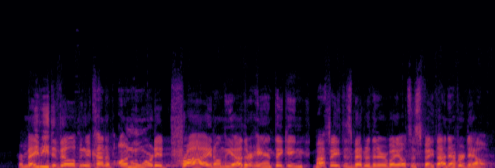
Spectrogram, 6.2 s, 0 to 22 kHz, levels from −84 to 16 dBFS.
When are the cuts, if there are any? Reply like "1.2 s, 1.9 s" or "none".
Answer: 3.9 s

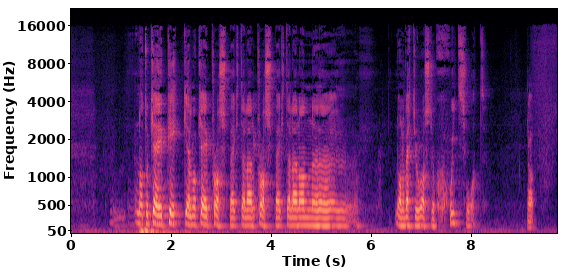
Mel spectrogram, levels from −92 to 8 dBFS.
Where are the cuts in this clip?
2.4 s, 3.6 s, 7.3 s

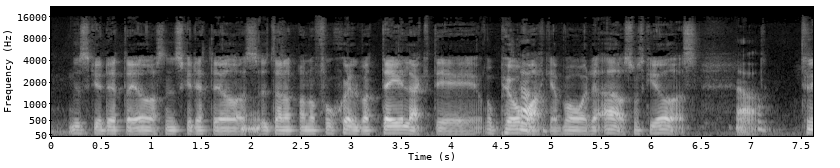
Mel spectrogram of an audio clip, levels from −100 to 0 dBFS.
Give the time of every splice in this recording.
4.3 s

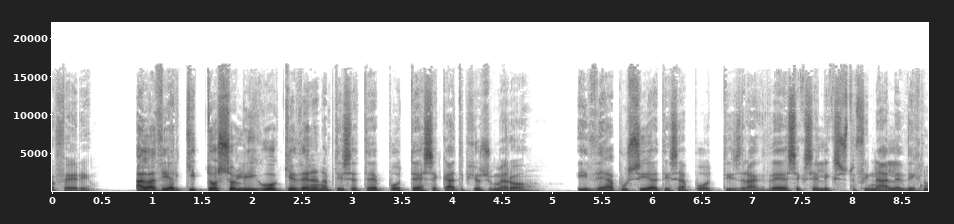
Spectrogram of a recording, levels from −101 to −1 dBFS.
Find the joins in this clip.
none

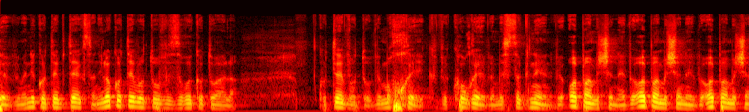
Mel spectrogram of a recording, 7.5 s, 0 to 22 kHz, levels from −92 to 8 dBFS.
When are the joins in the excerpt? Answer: none

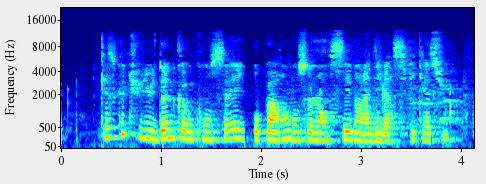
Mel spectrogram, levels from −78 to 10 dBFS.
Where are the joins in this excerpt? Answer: 1.8 s, 2.3 s

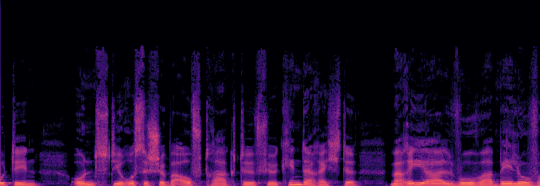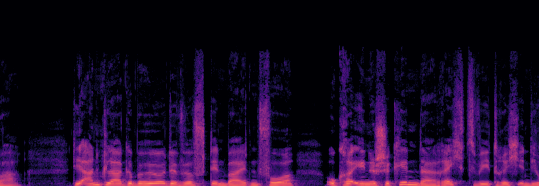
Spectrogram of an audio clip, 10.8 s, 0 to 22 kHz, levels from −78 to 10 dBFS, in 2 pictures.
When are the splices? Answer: none

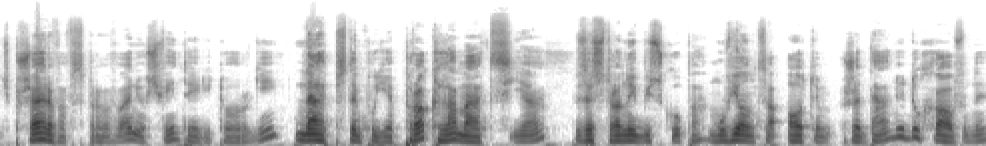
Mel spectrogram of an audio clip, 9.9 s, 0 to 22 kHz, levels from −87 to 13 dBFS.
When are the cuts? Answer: 2.9 s

